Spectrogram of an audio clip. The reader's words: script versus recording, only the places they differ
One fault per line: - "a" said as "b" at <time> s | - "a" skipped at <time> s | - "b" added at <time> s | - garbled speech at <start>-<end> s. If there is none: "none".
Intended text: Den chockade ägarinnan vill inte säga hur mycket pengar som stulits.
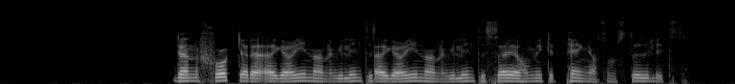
- "ägarinnan vill inte" added at 3.7 s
